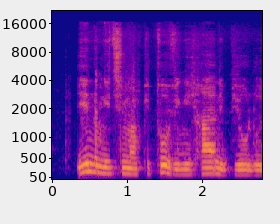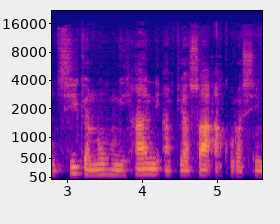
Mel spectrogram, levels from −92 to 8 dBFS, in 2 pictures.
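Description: At 2.12 s to 2.19 s a corrupt frame concealed by the AAC decoder covers about 66 ms of the speech, which fits two damaged frames being muted or smeared.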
